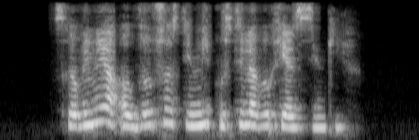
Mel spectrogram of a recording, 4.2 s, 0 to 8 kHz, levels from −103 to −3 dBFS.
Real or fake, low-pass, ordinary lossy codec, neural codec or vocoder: fake; 7.2 kHz; AAC, 32 kbps; codec, 44.1 kHz, 1.7 kbps, Pupu-Codec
